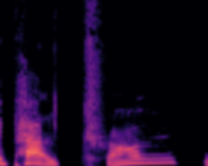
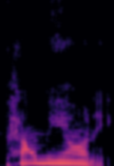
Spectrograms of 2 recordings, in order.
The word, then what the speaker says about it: Palmiotti: Yeah, it's Amanda Connor and Jimmy Paltrano. – Palmiotti.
